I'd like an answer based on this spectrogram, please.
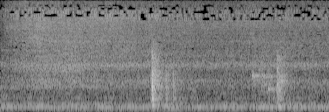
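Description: Raw minced mutton sizzling in hot oil in a pan, the hiss jumping up as the mince goes in and then staying steady. Two sharp knocks, about two and four seconds in, from the spatula against the pan.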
